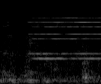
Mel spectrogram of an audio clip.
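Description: A phone rings during a Newark city council meeting, its bright electronic tone sustained steadily over low room murmur, moderately close and fairly faint.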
